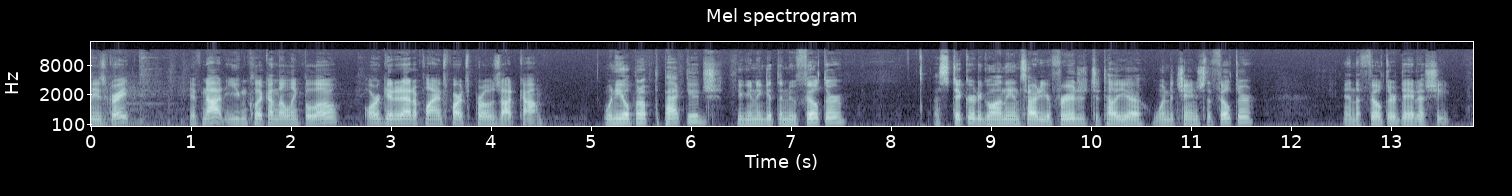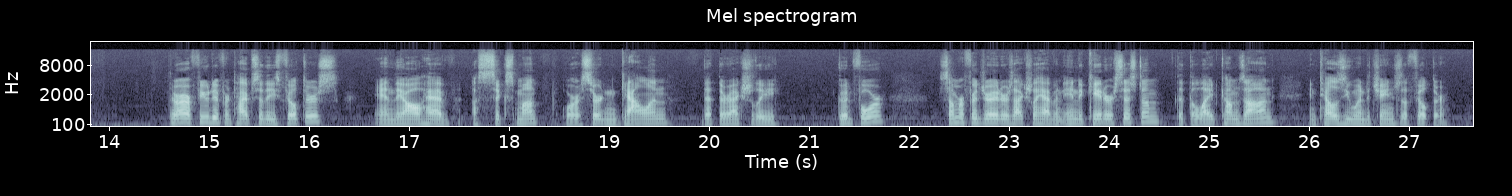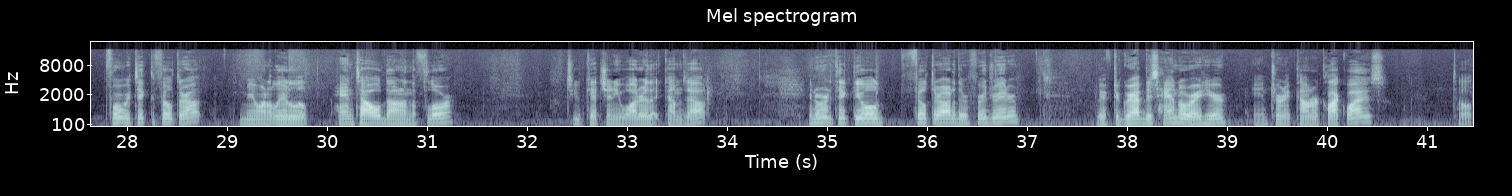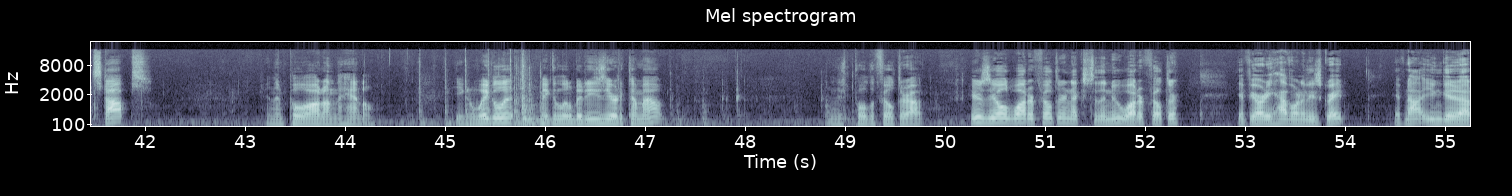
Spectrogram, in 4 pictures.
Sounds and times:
Speech: 0.0s - 0.4s, 1.0s - 7.6s, 8.3s - 11.7s, 12.5s - 13.6s, 14.6s - 20.7s, 21.3s - 31.3s, 32.4s - 33.9s, 34.8s - 37.0s, 37.7s - 40.6s, 41.3s - 42.1s, 43.2s - 44.3s, 45.1s - 47.2s, 48.8s - 55.2s
Music: 0.0s - 2.1s.

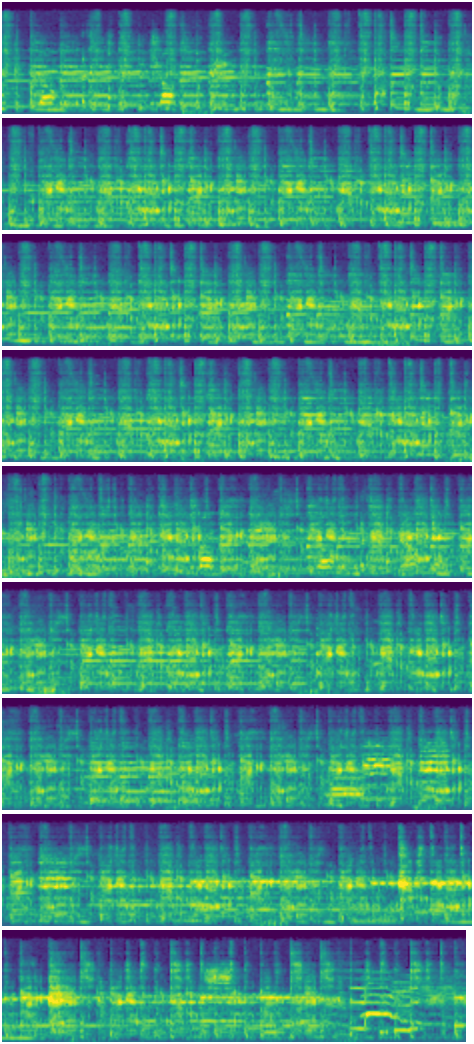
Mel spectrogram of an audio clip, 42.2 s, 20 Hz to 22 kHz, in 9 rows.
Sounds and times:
Hip hop music: 0.0s - 42.2s.

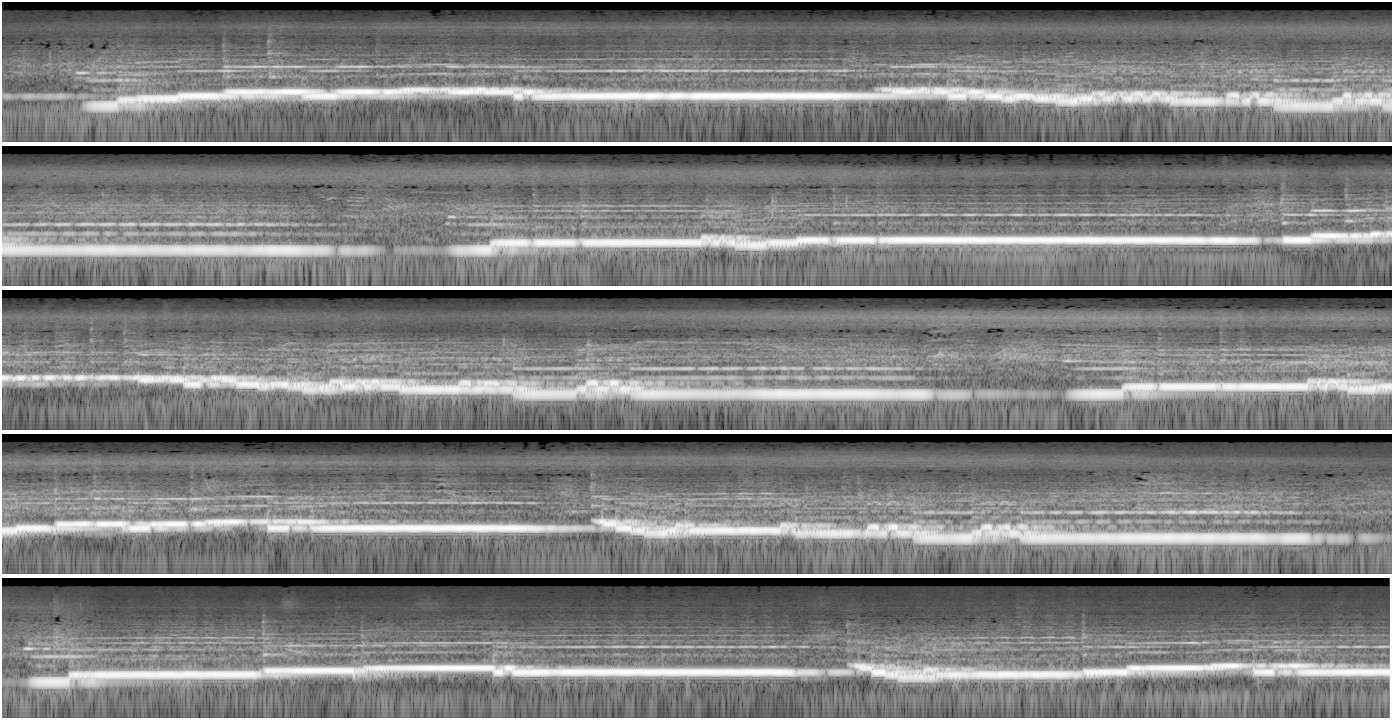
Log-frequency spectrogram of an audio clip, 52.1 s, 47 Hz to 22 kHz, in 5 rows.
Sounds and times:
Flute: 0.0s - 52.1s.

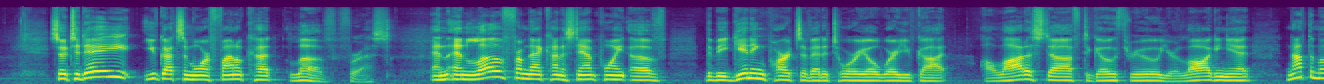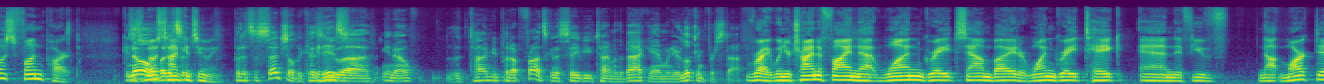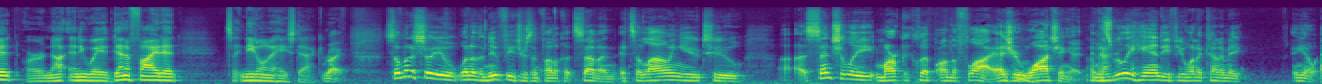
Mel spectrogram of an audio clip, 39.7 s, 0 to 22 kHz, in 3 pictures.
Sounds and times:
Speech: 0.5s - 39.7s.

